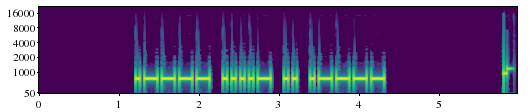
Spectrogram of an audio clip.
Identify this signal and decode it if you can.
Morse code, heard as a keyed tone, about 23 wpm, 700 Hz. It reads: 14I1
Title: Four Challenging Letter-Number Combinations 22wpm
